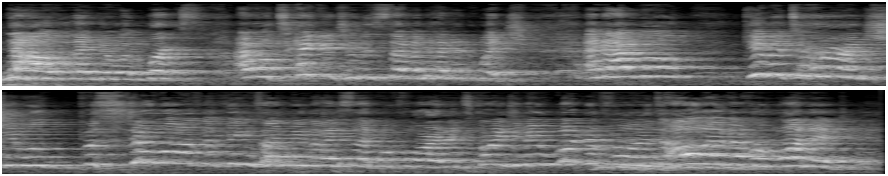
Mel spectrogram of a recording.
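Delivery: loud, high, triumphant boasting; gloating excitement. Acted. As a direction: revel in your grand plan at full volume. Gabe gloats about his potion.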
